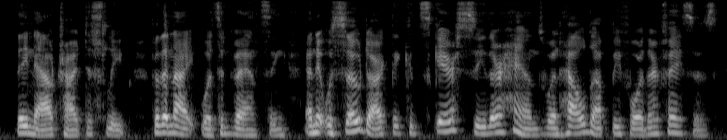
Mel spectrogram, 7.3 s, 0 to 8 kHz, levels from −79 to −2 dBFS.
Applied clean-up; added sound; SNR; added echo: none; none; none; none.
